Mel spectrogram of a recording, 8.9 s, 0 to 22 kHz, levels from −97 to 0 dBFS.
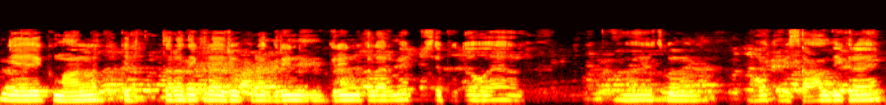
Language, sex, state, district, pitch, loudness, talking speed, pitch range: Hindi, male, Chhattisgarh, Bilaspur, 145 Hz, -15 LUFS, 155 wpm, 140-150 Hz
